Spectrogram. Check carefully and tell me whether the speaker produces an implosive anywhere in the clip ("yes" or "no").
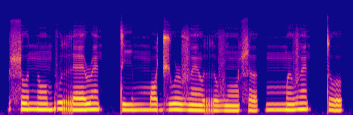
no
